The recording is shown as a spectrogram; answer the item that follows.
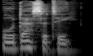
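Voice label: "audacity", British English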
